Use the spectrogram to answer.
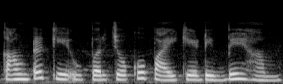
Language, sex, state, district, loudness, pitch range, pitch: Hindi, male, Himachal Pradesh, Shimla, -14 LUFS, 210-240 Hz, 225 Hz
